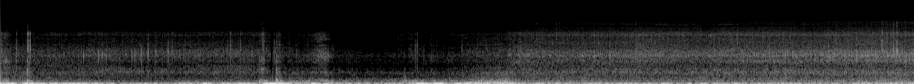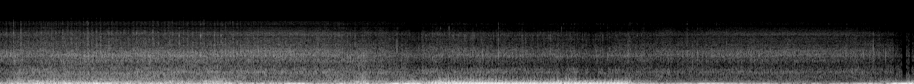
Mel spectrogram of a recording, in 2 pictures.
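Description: Wind rushing over the microphone of a skydiver's head-mounted camera under an open parachute, swelling and easing in gusts and loudest about three-quarters of the way through.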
